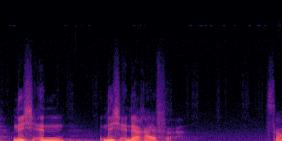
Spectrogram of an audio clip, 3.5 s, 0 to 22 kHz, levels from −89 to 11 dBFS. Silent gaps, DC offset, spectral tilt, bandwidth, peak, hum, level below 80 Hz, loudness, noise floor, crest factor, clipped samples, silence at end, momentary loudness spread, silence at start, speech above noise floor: none; under 0.1%; -7.5 dB/octave; 9.6 kHz; -6 dBFS; none; -68 dBFS; -24 LUFS; -62 dBFS; 20 dB; under 0.1%; 0 s; 19 LU; 0 s; 39 dB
